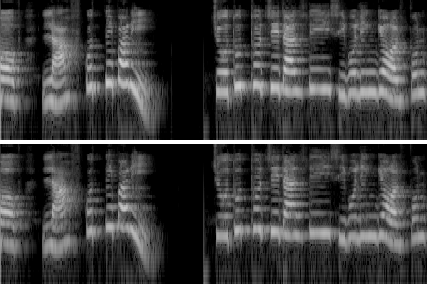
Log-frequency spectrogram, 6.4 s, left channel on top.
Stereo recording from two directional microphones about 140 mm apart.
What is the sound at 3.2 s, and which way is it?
Speech, 15° left (ahead or behind).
